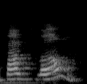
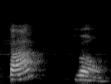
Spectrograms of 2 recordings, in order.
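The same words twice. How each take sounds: First: Said in the usual way. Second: "pavão" slowly, split into pa and vão; sílaba por sílaba. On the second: Shown as a demonstration. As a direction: break "pavão" into its two syllables. ("pavão" devagar, separando pa e vão) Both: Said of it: "uma das sílabas".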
